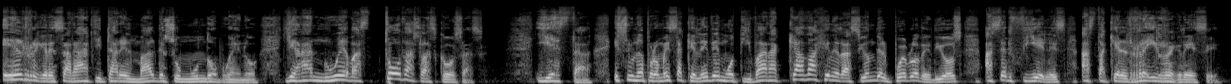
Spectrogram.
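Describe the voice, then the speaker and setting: A man giving scripted explanatory narration in a measured, teaching style. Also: a little high, big pitch swings, husky, dry recording.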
